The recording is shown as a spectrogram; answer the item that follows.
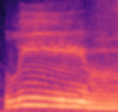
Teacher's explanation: throughout the whole word and voice the V leave like that if you stop the voicing at the end of the vowel e then you would be saying leaf with an unvoiced f · word is leave with a voiced V keep the voicing going throughout the whole word and voice the V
